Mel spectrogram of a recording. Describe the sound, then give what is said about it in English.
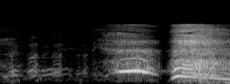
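An audience drawing a deep breath together and then releasing it as a loud, voiced sigh, following a moment of low murmuring. “Everybody go ahead and take a deep breath.”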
